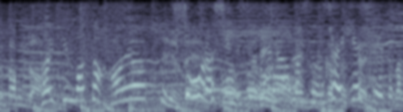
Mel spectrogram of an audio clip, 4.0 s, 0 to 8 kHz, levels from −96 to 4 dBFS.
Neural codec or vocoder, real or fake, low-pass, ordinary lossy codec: none; real; 7.2 kHz; Opus, 24 kbps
